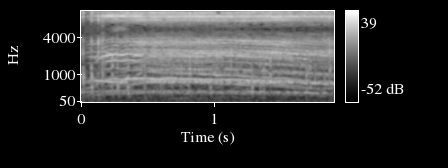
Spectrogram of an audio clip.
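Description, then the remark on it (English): A crowd cheers and claps in a loud, dense wash of voices and applause that holds steady for a couple of seconds without a break, applauding local organizations for their work. “I can clap for that.”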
